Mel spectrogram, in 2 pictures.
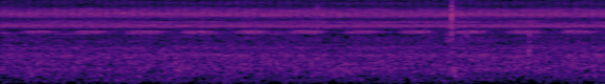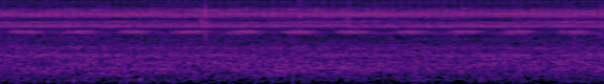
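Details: Short stretch of insect song near a campfire: evenly repeated high pulses sound over a continuous shrill background drone, interrupted once by a sharp crack from the fire.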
